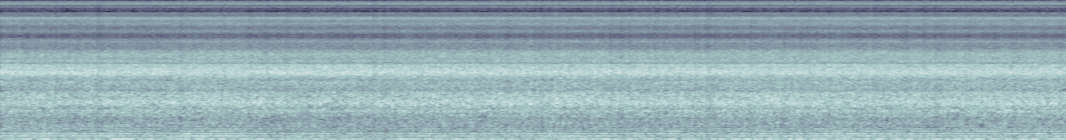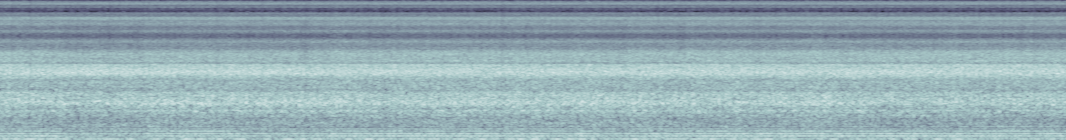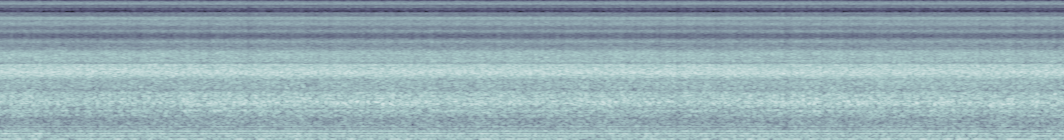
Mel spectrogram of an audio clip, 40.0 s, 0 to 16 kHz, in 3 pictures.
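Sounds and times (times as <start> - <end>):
propeller plane engine droning: 0.0 - 39.9.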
